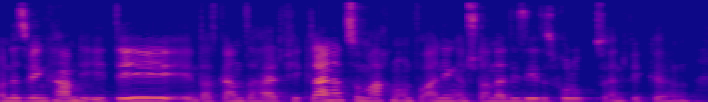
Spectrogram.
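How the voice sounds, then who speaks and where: A woman with a fairly high pitch speaks at a very fast pace. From Saarland, Germany. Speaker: startup founder. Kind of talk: interview.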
